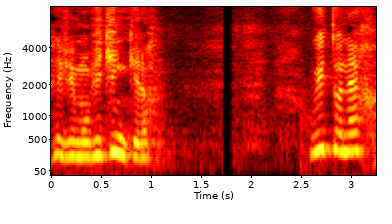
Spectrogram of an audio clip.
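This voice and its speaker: Ordinary pitch variation from a woman speaking at moderate speed. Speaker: urban explorer and paranormal live streamer. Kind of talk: live stream tour. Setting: abandoned sanatorium, indoors. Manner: casual, hesitant with many fillers.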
